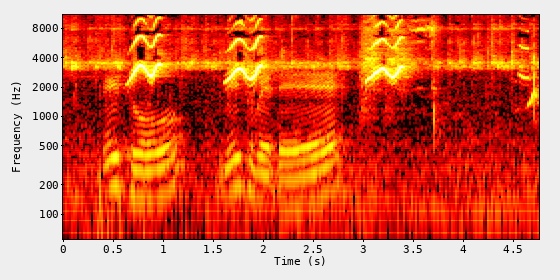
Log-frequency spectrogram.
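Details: Male Indian ringneck parakeet talking, giving three loud speech-like phrases about a second apart, each a harsh, wavering high tone laid over lower voice-like syllables, with a quiet room between phrases.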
